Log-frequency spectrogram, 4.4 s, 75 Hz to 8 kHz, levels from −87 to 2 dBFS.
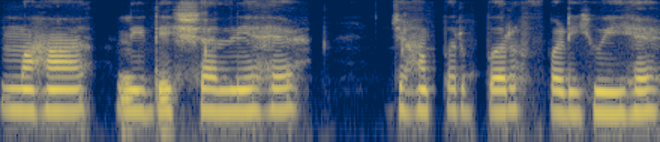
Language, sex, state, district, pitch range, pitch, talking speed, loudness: Hindi, male, Himachal Pradesh, Shimla, 200-215 Hz, 210 Hz, 110 wpm, -16 LUFS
